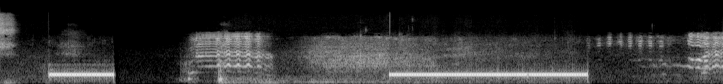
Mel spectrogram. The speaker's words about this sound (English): He stayed up for that last little neigh. One more time. Last time.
